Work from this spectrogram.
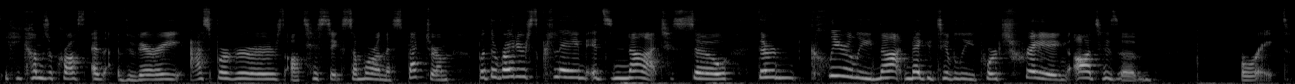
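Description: A woman in her thirties giving an explanatory talk to camera at home, with deliberate phrasing. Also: a little high. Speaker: vlogger presenting panel notes. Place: small furnished room at home, indoors.

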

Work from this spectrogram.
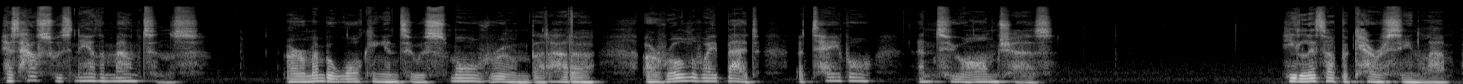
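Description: A man as a reflective, measured storyteller. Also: medium pitch, fairly bright tone, breathy edge. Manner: literary, measured. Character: reflective male storyteller, observant and introspective. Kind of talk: radio drama first-person narration.

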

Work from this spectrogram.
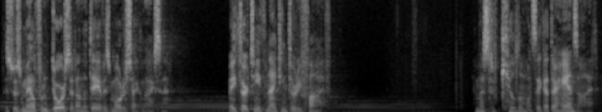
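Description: An actor playing an eager, wisecracking treasure hunter in his thirties, explaining excitedly with sarcastic asides in a video game scene. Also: medium pitch, brisk, long pauses, soft background music, lightly acted. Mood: eager, insistent. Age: 30s. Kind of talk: video game cutscene acting, casual banter.

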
